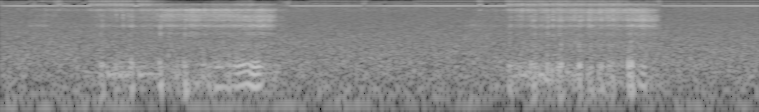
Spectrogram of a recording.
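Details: Little female French Bulldog snoring loudly while asleep, two drawn-out rattling snores with a hissy airy edge, each near a second long, separated by a quiet pause of about a second.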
